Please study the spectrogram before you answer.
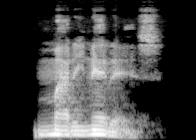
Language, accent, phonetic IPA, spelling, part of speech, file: Catalan, Valencia, [ma.ɾiˈne.ɾes], marineres, adjective / noun, LL-Q7026 (cat)-marineres.wav
- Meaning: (adjective) feminine plural of mariner; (noun) plural of marinera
